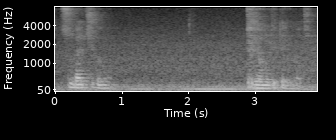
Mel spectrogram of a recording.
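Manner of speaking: low, soft, grave narration; hushed dread. A narrator's reading. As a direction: drop right down for the fear of death. Storm climax drops to dread. (죽음의 두려움을 낮고 조용하게)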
